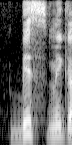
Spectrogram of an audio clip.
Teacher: بسمکا، یہاں پر سین جو ہے ساکن ہے، اس کو بسمکا یہاں پر سین کی آواز سیٹی کے ساتھ ادا کریں گے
